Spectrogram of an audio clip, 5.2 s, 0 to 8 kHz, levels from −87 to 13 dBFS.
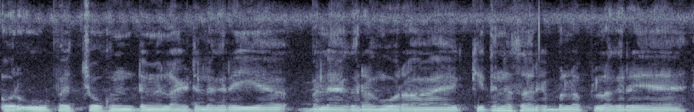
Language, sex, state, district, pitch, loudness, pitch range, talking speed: Hindi, male, Uttar Pradesh, Shamli, 110 Hz, -13 LUFS, 110-115 Hz, 205 wpm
